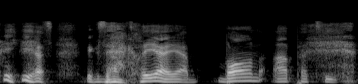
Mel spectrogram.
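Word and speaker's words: bon appétit: Well, what everybody says and what they ought to be saying is bon appetit. No T pronounced at the end.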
